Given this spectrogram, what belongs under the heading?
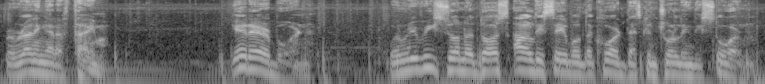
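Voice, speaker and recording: An actor playing a serious, brooding action hero in a video game, with a Spanish accent and clipped, terse delivery. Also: male voice, medium pitch, sing-song, brisk, lightly acted. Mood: urgent, commanding. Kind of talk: video game cutscene acting. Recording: music behind the voice.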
